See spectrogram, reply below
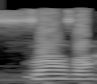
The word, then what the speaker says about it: Lava Hot Springs: The pronunciation of your city. – Lava Hot Springs. – People call it Lava Hot Springs and Lava Hot Springs. – Yeah, it's lava.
